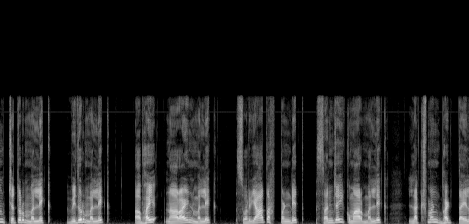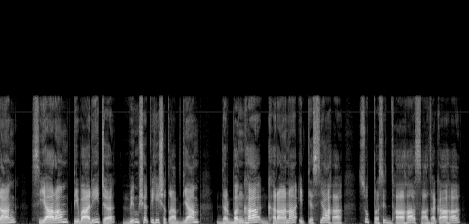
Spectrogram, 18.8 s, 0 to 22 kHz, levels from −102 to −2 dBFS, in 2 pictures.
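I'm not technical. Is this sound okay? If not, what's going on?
Yes, nothing stood out as a problem when listening to this speech recording.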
